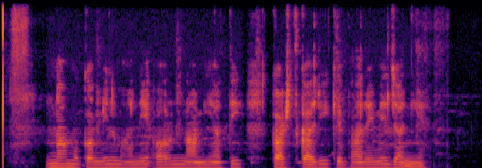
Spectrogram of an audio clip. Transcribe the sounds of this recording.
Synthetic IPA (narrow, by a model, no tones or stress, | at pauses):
namʊkəmːɪlmaːneʔɔːɾnaːmijaːt̪ikaːʃt̪kaːɾikebaːɾemẽd͡ʒaːniɛ̃ː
